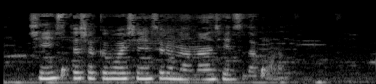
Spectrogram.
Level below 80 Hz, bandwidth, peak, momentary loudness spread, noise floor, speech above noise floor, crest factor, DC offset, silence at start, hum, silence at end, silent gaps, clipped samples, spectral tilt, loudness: -46 dBFS; 11.5 kHz; -8 dBFS; 21 LU; -49 dBFS; 28 dB; 14 dB; under 0.1%; 0.05 s; none; 0 s; none; under 0.1%; -4 dB/octave; -21 LUFS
